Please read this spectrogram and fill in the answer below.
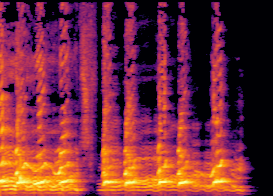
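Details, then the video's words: Pet dog singing along with its owner: wavering, warbling howl-like tones with quick vibrato, one long phrase then four shorter pulsing notes, ending in silence. "JAX THE SINGING DOG"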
